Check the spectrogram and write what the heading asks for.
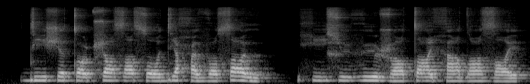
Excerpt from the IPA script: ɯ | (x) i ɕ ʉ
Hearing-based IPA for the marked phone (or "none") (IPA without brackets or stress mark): x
